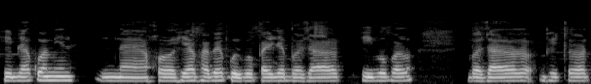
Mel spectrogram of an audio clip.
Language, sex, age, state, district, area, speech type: Assamese, female, 60+, Assam, Golaghat, rural, spontaneous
